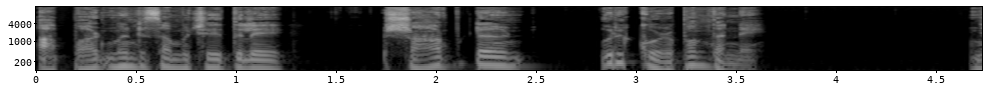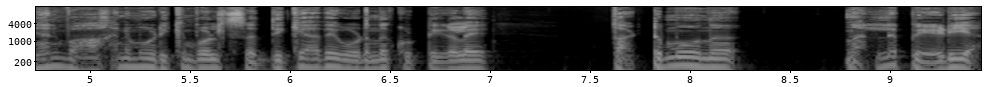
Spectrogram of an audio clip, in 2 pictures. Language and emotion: Malayalam, fearful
